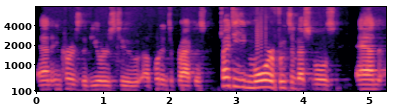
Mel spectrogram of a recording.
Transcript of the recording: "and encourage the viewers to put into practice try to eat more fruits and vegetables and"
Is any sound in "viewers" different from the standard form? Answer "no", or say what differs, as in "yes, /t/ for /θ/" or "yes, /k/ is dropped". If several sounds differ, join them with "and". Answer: no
